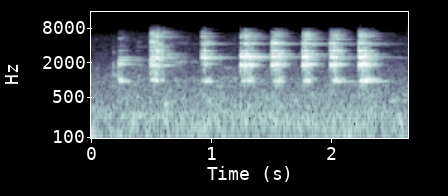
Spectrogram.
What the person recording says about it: you hear them that sounds like metal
